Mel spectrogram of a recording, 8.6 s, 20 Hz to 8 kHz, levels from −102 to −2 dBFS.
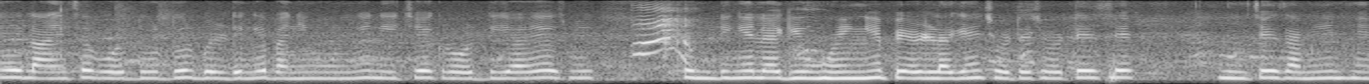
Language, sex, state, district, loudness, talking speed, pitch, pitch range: Hindi, female, Uttar Pradesh, Etah, -15 LUFS, 205 wpm, 230 Hz, 225-245 Hz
